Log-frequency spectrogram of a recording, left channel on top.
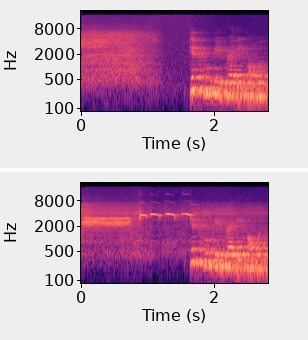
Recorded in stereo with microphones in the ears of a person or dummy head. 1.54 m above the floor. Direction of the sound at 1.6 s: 50° right (ahead or behind).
